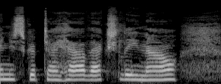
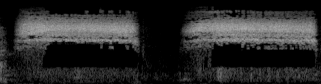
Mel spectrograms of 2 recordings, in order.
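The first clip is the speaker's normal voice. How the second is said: imitated espresso machine hiss. Poet recalling readings in espresso bars, imitated machine hiss. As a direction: imitate the steam wand with drawn-out hushing.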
